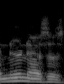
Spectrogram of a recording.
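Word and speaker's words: Núñez: Luke says, I hope I don't have to pronounce Eduardo Nunez's name.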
